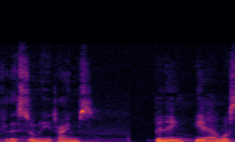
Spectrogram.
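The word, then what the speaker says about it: Bennane: Benane.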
